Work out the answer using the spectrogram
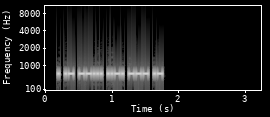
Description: Morse code, heard as a keyed tone, about 45 wpm, 700 Hz. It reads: EA7FOA
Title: DXCC-100 Call Signs - 6 Characters - 45wpm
